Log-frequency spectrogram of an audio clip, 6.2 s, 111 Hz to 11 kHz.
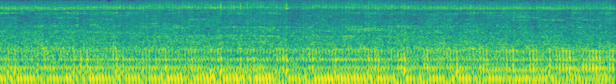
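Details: John Deere 6200-watt portable generator, dry-stored about four years since Hurricane Ian, with old fuel varnishing the carburetor. After the carb was cleaned it runs at about half choke with an uneven, hunting beat that never settles. There may not be enough gas.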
